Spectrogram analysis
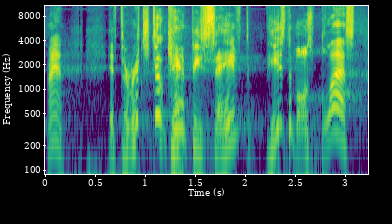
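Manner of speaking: high-pitched, incredulous mock protest; astonished disciples. Disciples ask Jesus who can be saved, astonished high voice. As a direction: question it in high, acted disbelief.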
